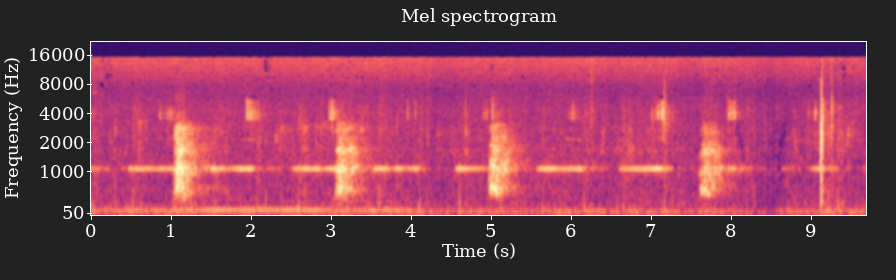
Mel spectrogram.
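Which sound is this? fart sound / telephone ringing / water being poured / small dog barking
small dog barking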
